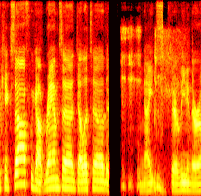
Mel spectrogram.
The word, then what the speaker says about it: Delita: My brother used to call him Dielta. And it fucked with my head a lot because I'm like, it's spelled Delita. That's not right, man.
